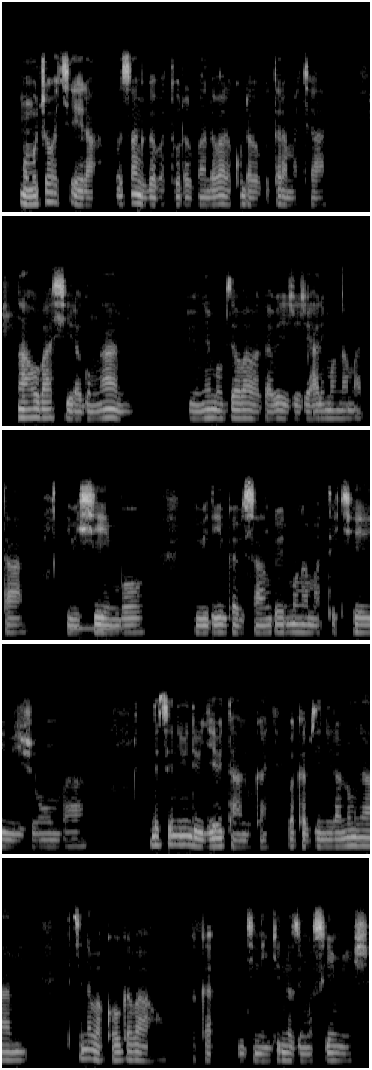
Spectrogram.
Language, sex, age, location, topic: Kinyarwanda, male, 18-24, Musanze, government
